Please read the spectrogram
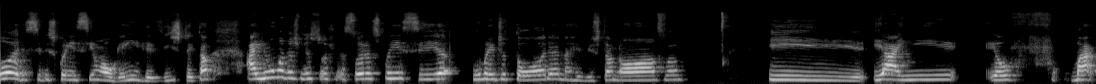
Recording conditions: video call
